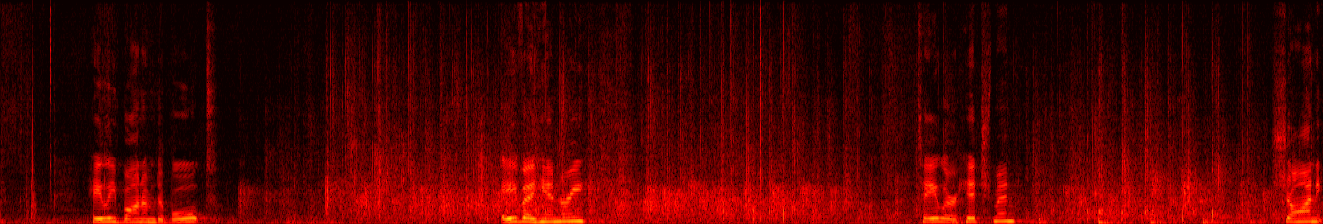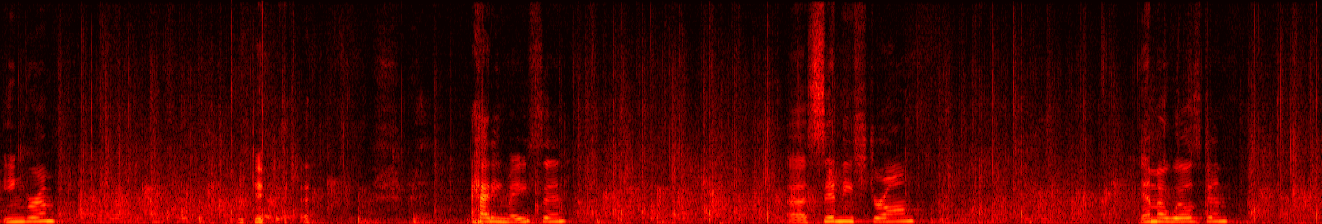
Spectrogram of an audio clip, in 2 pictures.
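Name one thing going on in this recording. A middle-aged woman reads out names through a microphone in an echoing hall.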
